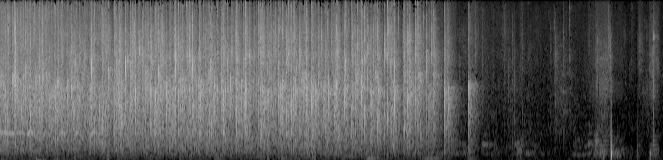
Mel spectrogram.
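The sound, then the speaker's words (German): Audience applause at a worship service: dense, lively clapping for about nine seconds that then fades away, leaving near silence with a few faint scattered sounds. “Also geben wir der Irina einen kräftigen Applaus.”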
